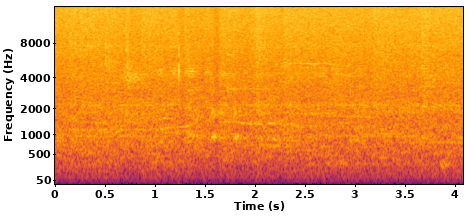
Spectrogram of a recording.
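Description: Audience applause, a steady spread of clapping with some laughter mixed in.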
